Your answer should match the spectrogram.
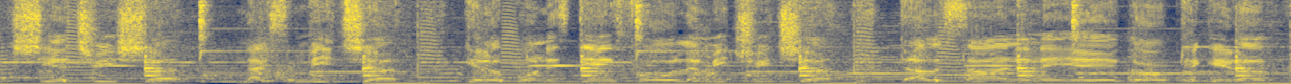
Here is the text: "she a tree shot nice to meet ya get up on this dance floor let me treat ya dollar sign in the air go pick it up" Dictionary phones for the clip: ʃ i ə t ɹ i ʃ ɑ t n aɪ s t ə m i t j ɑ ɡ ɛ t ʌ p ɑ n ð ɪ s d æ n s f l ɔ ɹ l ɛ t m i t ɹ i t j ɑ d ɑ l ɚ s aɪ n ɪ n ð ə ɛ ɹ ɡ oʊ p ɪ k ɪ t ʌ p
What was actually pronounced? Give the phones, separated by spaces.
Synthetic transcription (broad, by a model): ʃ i ə t ɹ i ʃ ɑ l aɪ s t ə m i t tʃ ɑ ɡ ɛ t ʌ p ɑ n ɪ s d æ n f ɔ l ɛ t m i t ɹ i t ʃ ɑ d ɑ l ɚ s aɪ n ɪ n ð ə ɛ ɡ oʊ p ɪ k ɪ t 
